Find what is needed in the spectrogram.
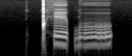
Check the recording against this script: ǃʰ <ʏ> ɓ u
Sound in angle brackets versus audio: incorrect: ɪ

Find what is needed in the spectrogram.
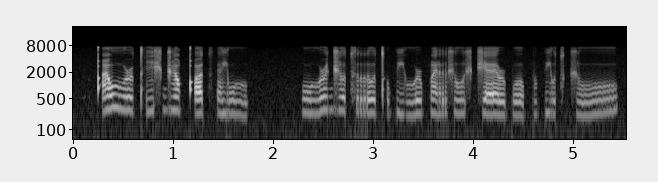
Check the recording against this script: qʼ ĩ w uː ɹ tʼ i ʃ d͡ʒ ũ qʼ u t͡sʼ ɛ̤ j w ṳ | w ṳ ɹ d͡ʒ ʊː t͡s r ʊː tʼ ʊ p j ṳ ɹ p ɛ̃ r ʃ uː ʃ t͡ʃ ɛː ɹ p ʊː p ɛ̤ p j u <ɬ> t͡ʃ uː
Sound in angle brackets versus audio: incorrect: t͡s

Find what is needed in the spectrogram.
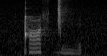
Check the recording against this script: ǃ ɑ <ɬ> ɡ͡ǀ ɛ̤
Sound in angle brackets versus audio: correct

